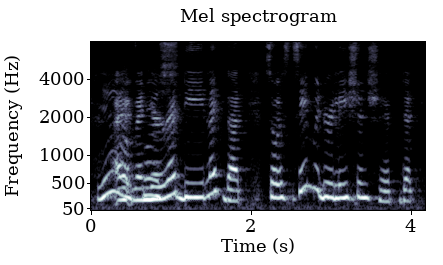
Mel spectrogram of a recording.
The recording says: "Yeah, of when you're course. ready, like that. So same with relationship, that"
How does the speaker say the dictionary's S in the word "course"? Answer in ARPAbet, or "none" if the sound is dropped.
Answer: none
